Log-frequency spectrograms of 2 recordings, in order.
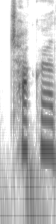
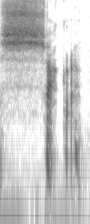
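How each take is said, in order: First: It begins with the 'ch' sound of chalk. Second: It begins without the 'ch' sound of chalk. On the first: The speaker calls it right. "I do pronounce them chakras like chalk or chaturanga" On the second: The speaker calls it wrong. "instead of like chakra"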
